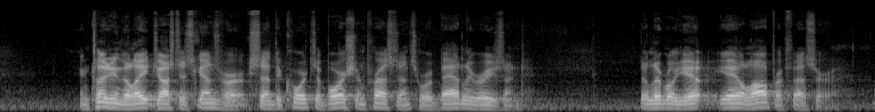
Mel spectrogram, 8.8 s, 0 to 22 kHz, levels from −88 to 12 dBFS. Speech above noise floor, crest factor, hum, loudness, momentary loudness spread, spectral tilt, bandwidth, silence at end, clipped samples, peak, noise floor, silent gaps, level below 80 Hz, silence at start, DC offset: 32 dB; 18 dB; none; -21 LUFS; 12 LU; -6 dB/octave; 16 kHz; 0.4 s; under 0.1%; -4 dBFS; -54 dBFS; none; -60 dBFS; 0.8 s; under 0.1%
